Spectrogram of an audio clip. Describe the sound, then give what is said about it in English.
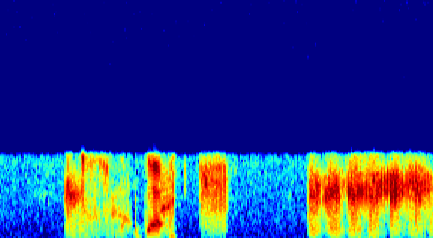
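A human voice imitates a duck laughing: a few raspy, buzzy bursts, a brief pause, then a longer run of rapid, nasal quacking chatter. “That was the duck laughing.”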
